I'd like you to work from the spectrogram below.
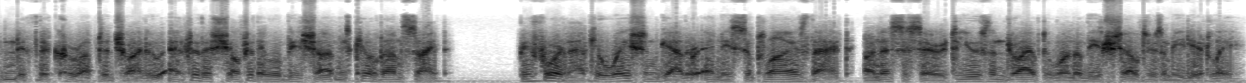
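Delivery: ordinary delivery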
